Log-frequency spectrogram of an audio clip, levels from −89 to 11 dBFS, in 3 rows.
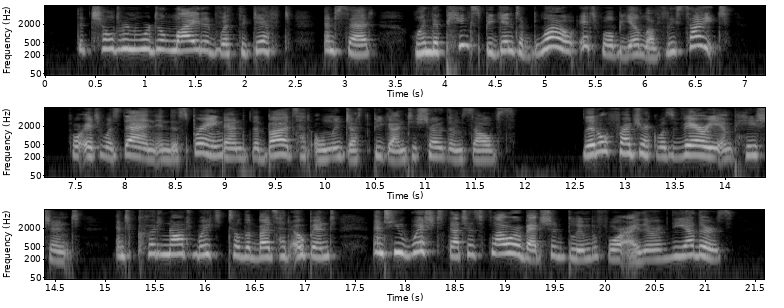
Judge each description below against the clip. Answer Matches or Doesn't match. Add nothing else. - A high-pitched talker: Matches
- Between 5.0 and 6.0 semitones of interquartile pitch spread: Matches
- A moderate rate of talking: Matches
